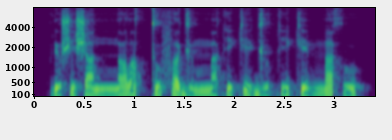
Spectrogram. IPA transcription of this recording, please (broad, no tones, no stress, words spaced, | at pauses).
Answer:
ɾʲoʃiʃa nːʌlˠʌtːu fʌɡʲo mːakikʲɛ ɡʲuki kʲɛmːaxu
